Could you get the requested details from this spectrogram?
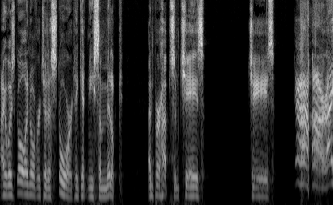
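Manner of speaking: all-out, full-on swashbuckling pirate voice. Trying out a Cornish accent but unable to restrain yourself, go into a full on pirate accent. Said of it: "Full on pirate!".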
